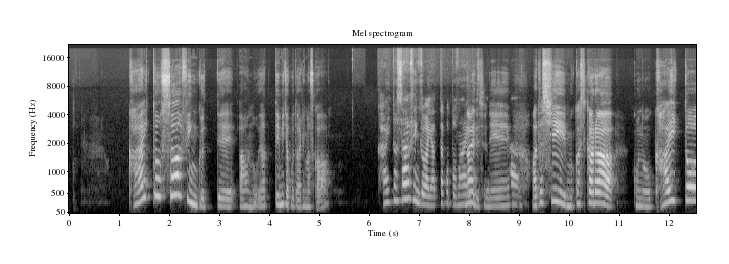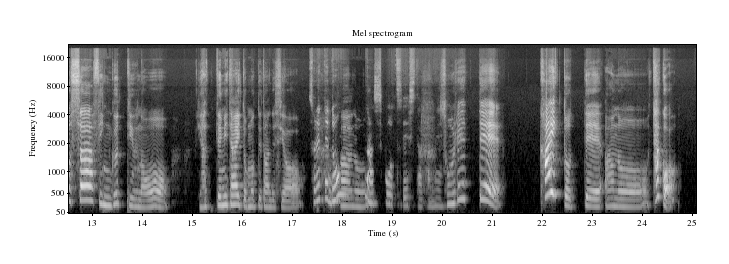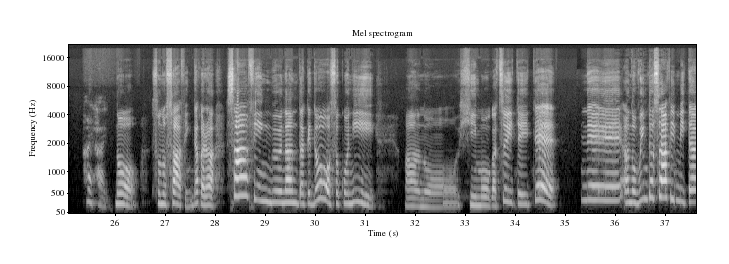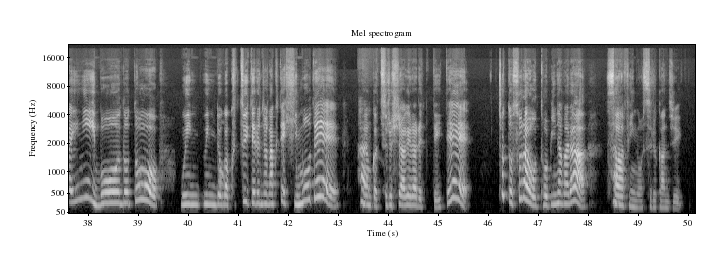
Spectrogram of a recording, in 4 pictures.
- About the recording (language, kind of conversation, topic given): Japanese, unstructured, 将来やってみたいことは何ですか？
- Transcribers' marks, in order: static; other background noise; distorted speech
